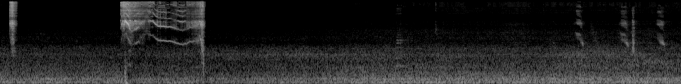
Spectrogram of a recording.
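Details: Great-tailed grackle giving a single loud, harsh, wavering screech lasting under a second, preceded by a sharp click and followed by a few faint distant ticks over quiet background hiss.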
